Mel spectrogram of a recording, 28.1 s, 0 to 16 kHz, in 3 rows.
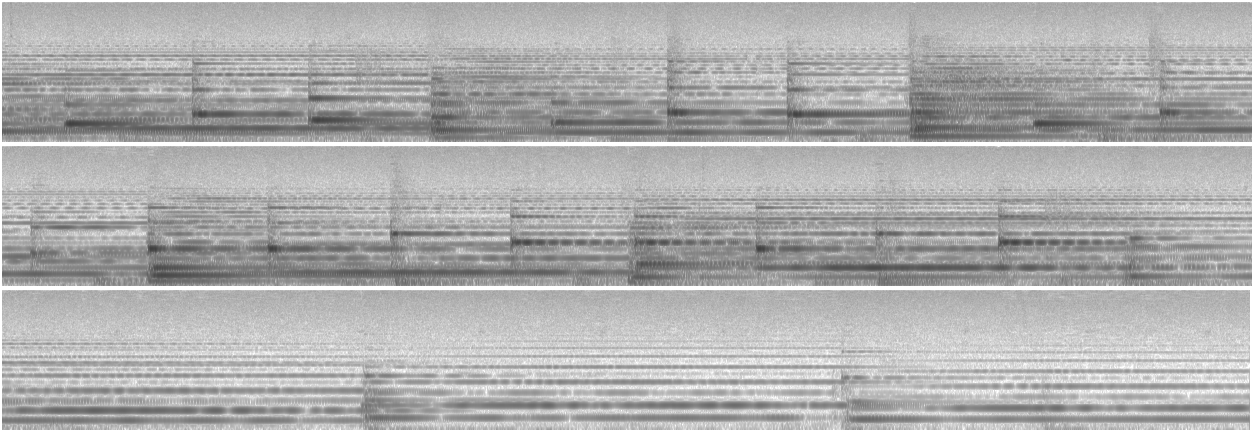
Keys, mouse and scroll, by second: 5.6 ctrl+z, 8.2 ctrl+space.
